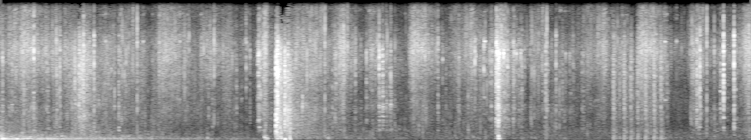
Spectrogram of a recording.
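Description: Bursts of rapid gunfire in Escape From Tarkov crackle at a moderate distance, with a sharper shot standing out among scattered pops and faint movement sounds.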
